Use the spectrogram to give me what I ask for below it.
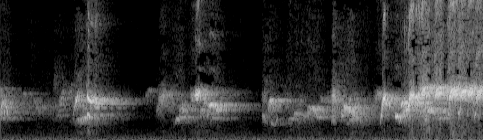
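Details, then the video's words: Rapid, bright warbled notes from a red-whiskered bulbul in competitive singing, given in linked rising and falling phrases that swell into a loud, rich flourish at the end. "CHÀO MÀO | Kè kích chim hót đấu kích ché căng lửa"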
